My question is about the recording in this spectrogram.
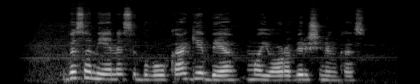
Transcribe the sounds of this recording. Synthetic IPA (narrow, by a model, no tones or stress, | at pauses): ʋʲɪsɑmʲeːnʲɛsʲɪbʊʋɐʊkɑːɡʲiɛbʲeːjmɐjoːɾoːʋʲɪɾʲʃʲɪnʲɪŋkɐs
